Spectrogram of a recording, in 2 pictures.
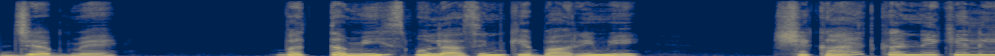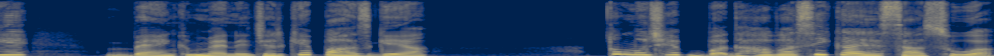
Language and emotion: Urdu, fearful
